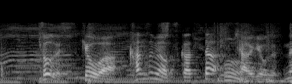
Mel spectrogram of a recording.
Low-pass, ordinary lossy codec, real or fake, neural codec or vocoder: 7.2 kHz; none; real; none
